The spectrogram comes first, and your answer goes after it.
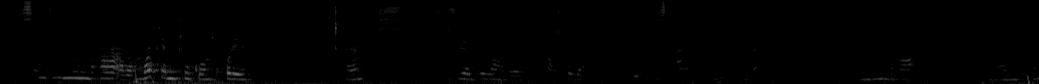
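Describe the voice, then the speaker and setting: A woman tells a personal story in a relaxed, chatty way, acting out the people she quotes. Her voice sits a little high. Steady background noise runs under her talk. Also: moderate pace, long pauses. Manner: chatty and animated, quoting others with laughs. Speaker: vlogger. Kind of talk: casual storytelling to camera. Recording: noisy background.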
